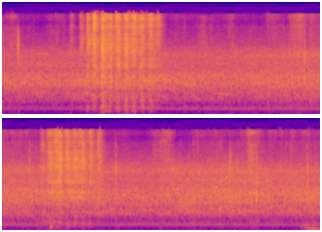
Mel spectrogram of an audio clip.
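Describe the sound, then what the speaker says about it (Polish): Two bursts of forceful nose blowing, a raspy snort-like hiss, over a constant low hum of background noise. "słyszycie smarkanie"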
